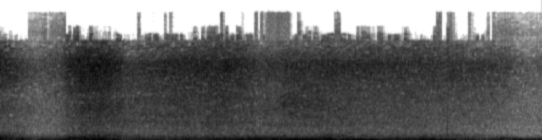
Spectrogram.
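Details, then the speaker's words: Customer car on the lift, engine revving: rough, heavy knocking under the exhaust roar, suspected spun rod bearing; also a suspected massive exhaust leak and a previously blown turbo; replacement motor ordered for a swap. "We're setting this customer's car on the lift right now, and this sounds like this car has a spun bearing on the motor."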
